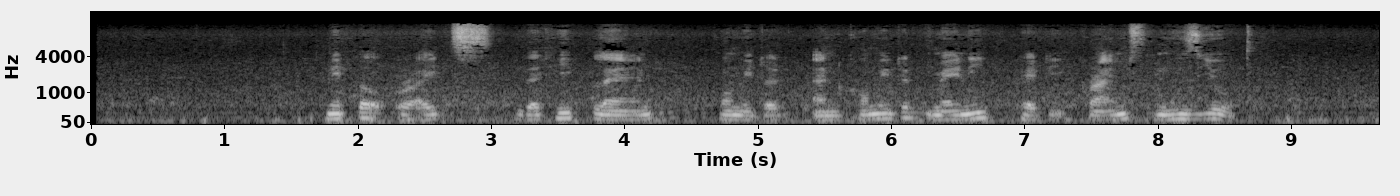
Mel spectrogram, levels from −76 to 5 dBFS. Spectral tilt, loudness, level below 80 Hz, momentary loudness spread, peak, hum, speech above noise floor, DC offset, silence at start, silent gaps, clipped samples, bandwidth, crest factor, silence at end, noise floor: -3 dB/octave; -19 LUFS; -44 dBFS; 23 LU; 0 dBFS; none; 20 dB; under 0.1%; 0.05 s; none; under 0.1%; 11.5 kHz; 22 dB; 0 s; -41 dBFS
